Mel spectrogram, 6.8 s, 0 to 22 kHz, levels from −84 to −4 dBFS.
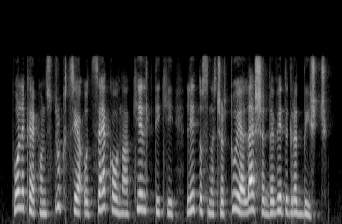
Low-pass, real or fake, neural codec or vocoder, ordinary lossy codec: none; fake; codec, 16 kHz, 0.8 kbps, ZipCodec; none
